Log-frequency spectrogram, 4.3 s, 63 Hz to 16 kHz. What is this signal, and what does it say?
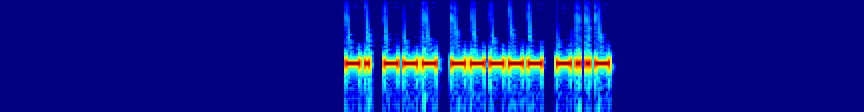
Morse code, heard as a keyed tone, about 50 wpm, 700 Hz. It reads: NO0X
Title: USA Call Signs - 4 Characters - 50wpm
